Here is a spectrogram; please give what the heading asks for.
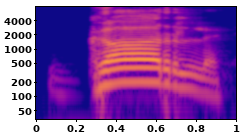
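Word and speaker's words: girl: आई के बाद अगर आर रहता है किसी भी वर्ड्स में तो आई का क्या उच्चारण होगा? हां, सही बोला आपने। आई का अ उच्चारण होगा। क्या पढ़ेंगे इसको? बर्ड। इसको क्या पढ़ेंगे? गर्ल। इसको क्या पढ़ेंगे?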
